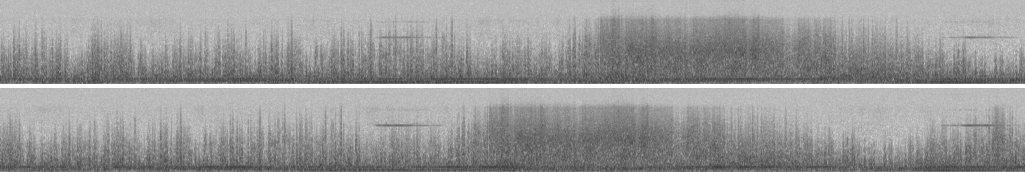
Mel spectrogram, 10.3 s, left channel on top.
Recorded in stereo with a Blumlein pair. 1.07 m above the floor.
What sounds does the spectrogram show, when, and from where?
0.0 s a machine running: 65° right, 7.5 m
